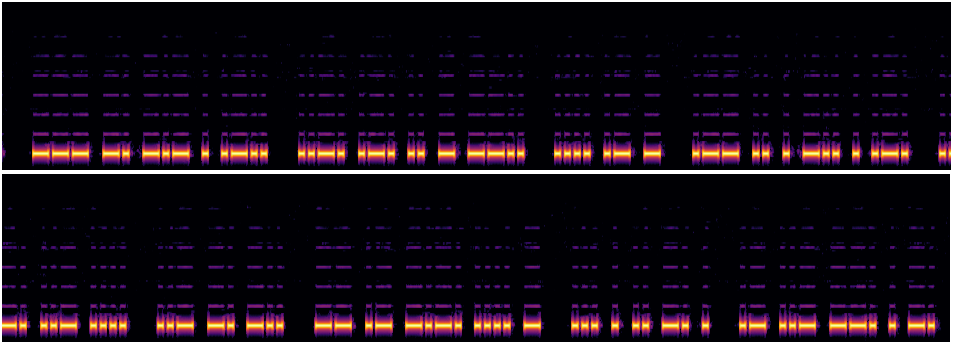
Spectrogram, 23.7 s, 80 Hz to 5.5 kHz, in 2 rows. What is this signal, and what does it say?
Morse code, heard as a keyed tone, about 20 wpm, 630 Hz. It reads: ONKEL FRITZ HAT WIEDER RUH UND MACHT SEINE AUGEN
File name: 20wpm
